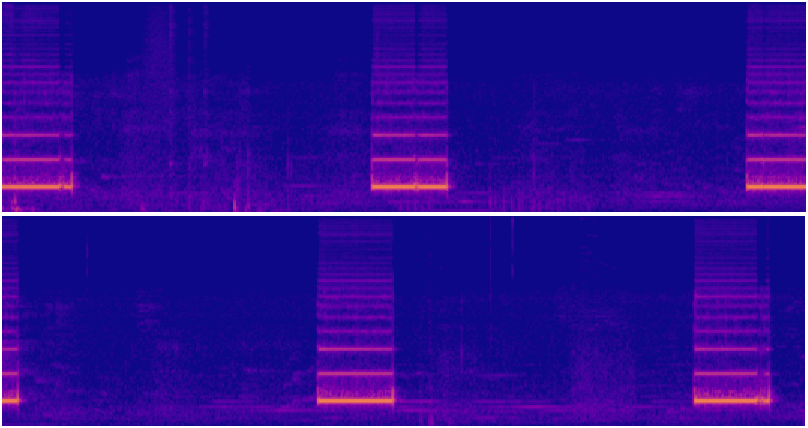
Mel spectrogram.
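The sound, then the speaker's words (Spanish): A telephone ringback tone on an outgoing call: five steady, even rings, each about a second long and spaced roughly five seconds apart, with faint low background noise between them. “Entonces la voy a felicitar por llamada. Vamos a ver.”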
